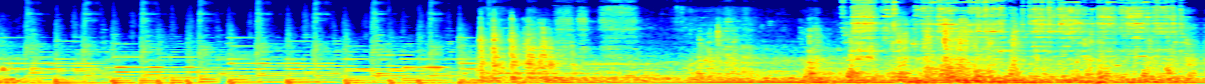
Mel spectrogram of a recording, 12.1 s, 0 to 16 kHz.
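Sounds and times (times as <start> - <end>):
backhoe engine running: 4.2 - 12.0
metal clanking: 4.6 - 12.0.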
